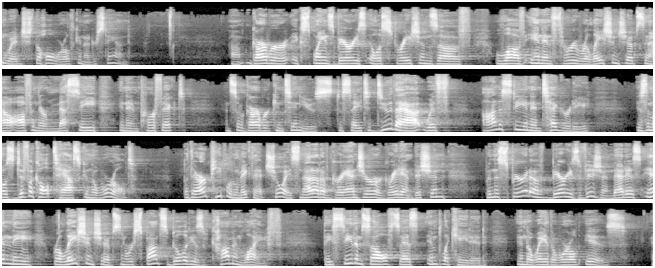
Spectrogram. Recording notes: Recorded live at Cornerstone University’s Christ Chapel. A service of Cornerstone University, Grand Rapids, Michigan.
